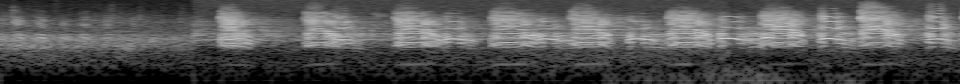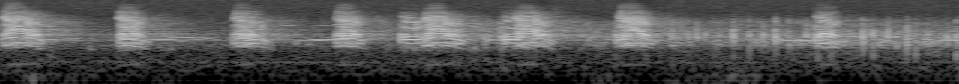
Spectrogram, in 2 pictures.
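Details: Greylag goose giving a long series of loud, harsh, nasal honks, each short and broadband, repeated roughly every half second in an irregular rhythm, with a low steady hum underneath.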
